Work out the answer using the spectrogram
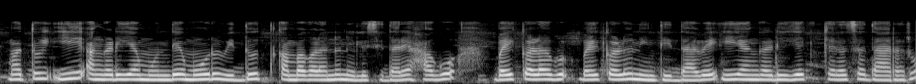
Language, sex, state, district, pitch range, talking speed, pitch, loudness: Kannada, male, Karnataka, Dharwad, 215-235 Hz, 120 wpm, 225 Hz, -12 LUFS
